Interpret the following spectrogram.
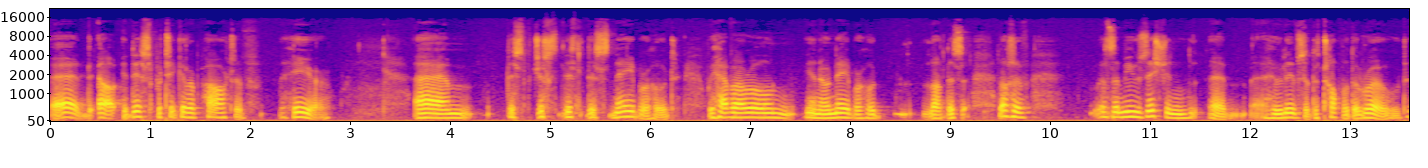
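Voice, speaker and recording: A woman speaks at a moderate pace with lively intonation, leaving long, frequent pauses. Her very deep, low pitch has a dark, mellow tone and vocal fry. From Ireland, County Carlow. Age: 70s. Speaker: retired art therapist and artist. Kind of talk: oral history interview. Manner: halting, many repetitions.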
